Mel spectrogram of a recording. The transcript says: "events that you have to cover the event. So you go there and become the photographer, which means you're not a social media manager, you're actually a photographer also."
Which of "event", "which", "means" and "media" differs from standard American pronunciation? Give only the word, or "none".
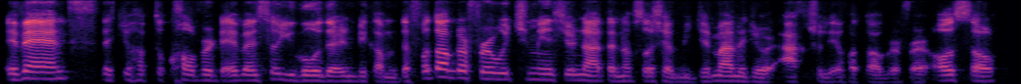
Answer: means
